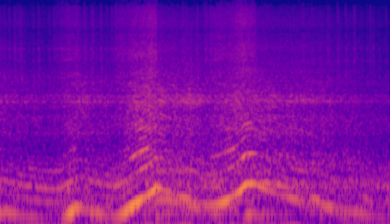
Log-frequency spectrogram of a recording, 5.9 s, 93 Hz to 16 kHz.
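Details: 1979 Yamaha SRX snowmobile two-stroke after fuel and cooling system work and fuel pump issues, first run with cooling system hooked up: clean blips climbing smoothly and falling back to steady idle, no misfire or rattle; normal revving.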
